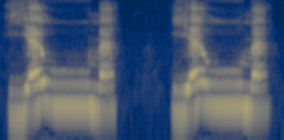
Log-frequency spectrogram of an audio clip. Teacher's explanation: يوم, on efface ici à un mad al-lin, donc un waw sakin précédé d'une fatha, le mad de la douceur. Donc ici on passe du ya au waw de façon douce, fluide, sans bloquer le son.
